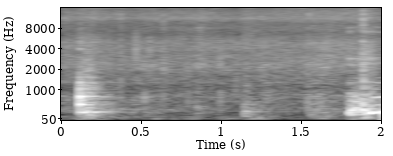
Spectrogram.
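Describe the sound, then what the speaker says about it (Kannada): Masala shevige being stir-fried with pepper powder, Kashmiri red chilli powder and garam masala in a pan: a soft sizzle under three or four scraping stirs, the last one louder, no talk. "ಇದು ಕೂಡ ಫ್ರೈ ಆಗಬೇಕು ಚೆನ್ನಾಗಿ."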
